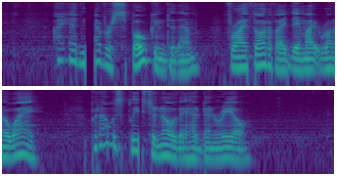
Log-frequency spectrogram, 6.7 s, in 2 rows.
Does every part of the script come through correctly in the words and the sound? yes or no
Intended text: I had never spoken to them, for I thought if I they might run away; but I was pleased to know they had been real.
no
